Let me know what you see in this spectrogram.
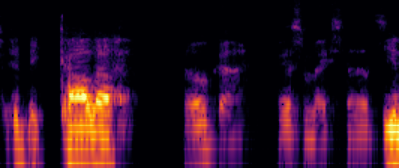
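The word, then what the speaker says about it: Kahler: i know it's pronounced kala you say it the german way it's it'd be kala okay this makes sense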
